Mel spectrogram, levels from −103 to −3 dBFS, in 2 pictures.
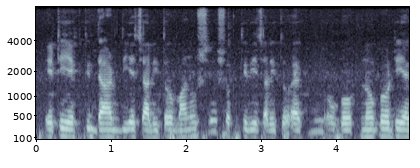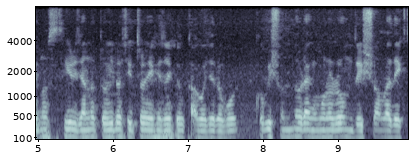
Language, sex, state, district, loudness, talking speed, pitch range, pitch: Bengali, male, West Bengal, Dakshin Dinajpur, -26 LUFS, 170 wpm, 110-120 Hz, 115 Hz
